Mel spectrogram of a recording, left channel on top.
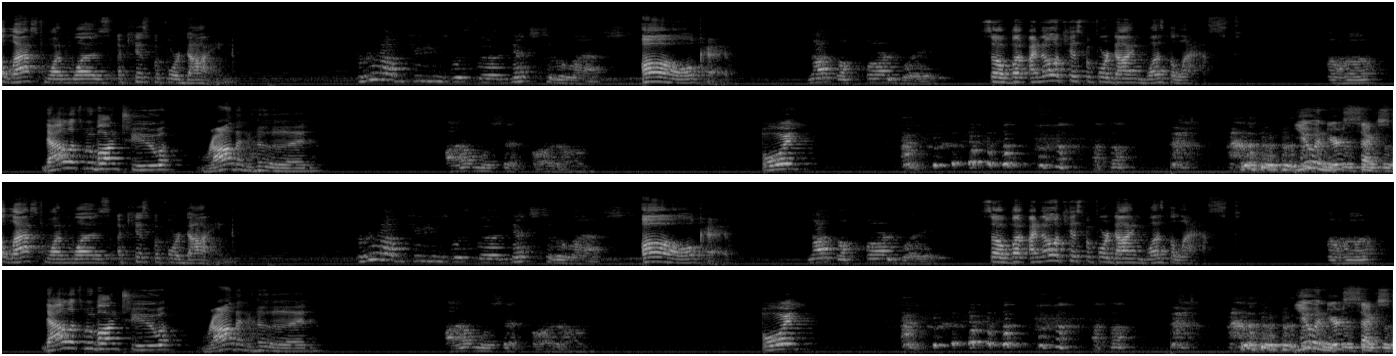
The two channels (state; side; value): normal; both; correlation 0.83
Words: last one was A Kiss Before Dying. Career Opportunities was the next to the last. Oh, okay. Not The Hard Way. So, but I know A Kiss Before Dying was the last. Uh-huh. Now let's move on to Robin Hood. I almost said hard on. Boy. You and your sex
